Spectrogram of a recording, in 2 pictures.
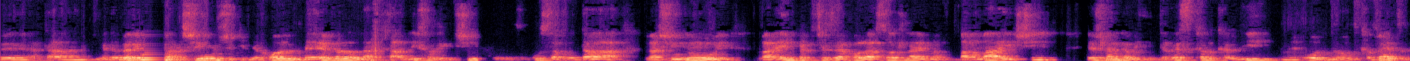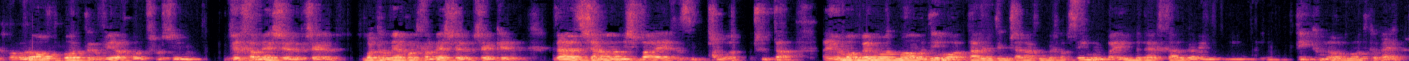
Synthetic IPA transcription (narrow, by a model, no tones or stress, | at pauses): vea̰tame̞d̪abe̞ʁimanaʃimʃekivjaχo̞lme̞ʔeve̞ʁlat̪aːliχaʁeɡʃiʃelχusavo̞daveaʃinujveaimpaktʃezejaχo̞lːaːso̞tlae̞mabaʁamaːiʃit | jeʃlaemɡaminteʁe̞skalkalime̞ʔo̞dmeo̞dkave̞tzekvaʁlo̞bo̞taʁviaχo̞d̪ʃlo̞ʃim | veχame̞ʃelefʃee | bo̞t̪aʁviaχo̞dχame̞ʃelefʃeke̞l | veazʃamamiʃvaajaχasit̚pʃuapʃuta | ajo̞maʁbe̞meo̞dmoamadimo̞atalent̪imʃeanaχnume̞χapsimembaimbe̞d̪e̞eχklalɡamimimimtikme̞o̞dme̞o̞dkaven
